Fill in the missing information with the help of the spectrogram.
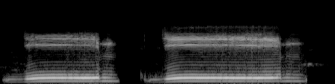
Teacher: Yang digunakan tuh lidah bagian tengah ya. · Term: huruf jim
